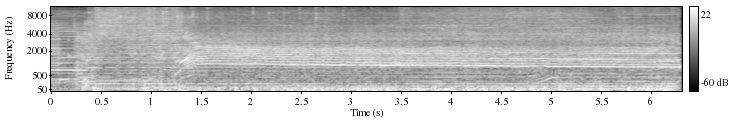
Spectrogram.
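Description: Live rock band: the chugging rhythm breaks off at the start, then one long note is held for about four seconds, sinking slightly in pitch, over a steady bass and drums.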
